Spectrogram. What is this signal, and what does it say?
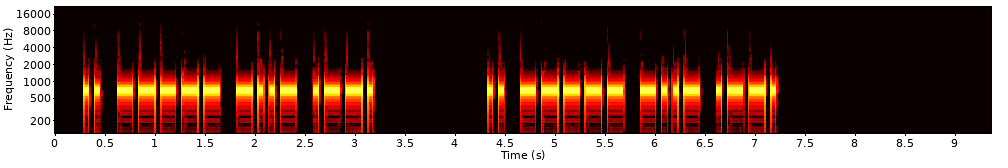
Morse code, heard as a keyed tone, about 22 wpm, 700 Hz. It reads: I0XP I0XP
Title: DXCC-100 Call Signs - 4 Characters - Repeated 2x - 22wpm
